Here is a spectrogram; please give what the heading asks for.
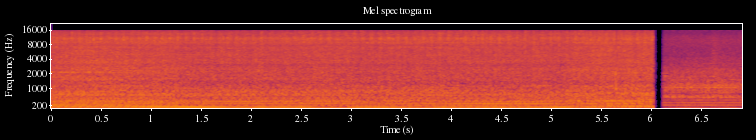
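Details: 47-year-old Porsche 914 with early fuel injection, after no-start diagnosis with cylinder head temperature sensor connected and working: steady, even idle, smooth low drone, no misses or knocks; normal idle.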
